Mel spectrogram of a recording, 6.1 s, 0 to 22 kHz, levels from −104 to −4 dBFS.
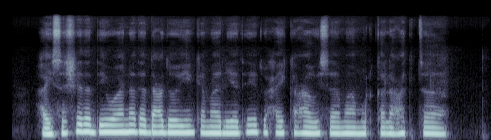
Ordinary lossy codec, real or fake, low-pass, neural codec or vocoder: none; fake; 14.4 kHz; vocoder, 44.1 kHz, 128 mel bands every 256 samples, BigVGAN v2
